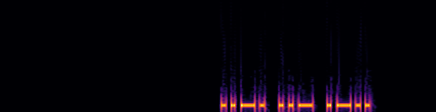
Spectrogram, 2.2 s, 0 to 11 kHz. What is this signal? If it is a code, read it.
Morse code, heard as a keyed tone, about 50 wpm, 700 Hz. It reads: FUL
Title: Top Three Letter Combinations in Words 50wpm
